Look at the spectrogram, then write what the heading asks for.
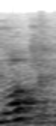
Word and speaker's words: MOOC: Donc les français, les francophones l'appellent le prononce euh moque. Donc ils disent qu'il se moque de la distance du niveau et cetera.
